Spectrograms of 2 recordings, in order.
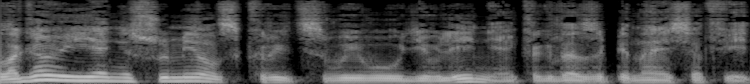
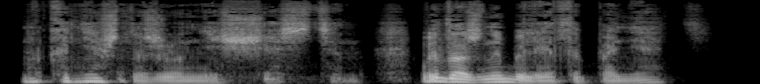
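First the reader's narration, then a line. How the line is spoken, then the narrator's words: Quiet woman. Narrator (Russian): Женщина тихо сказала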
